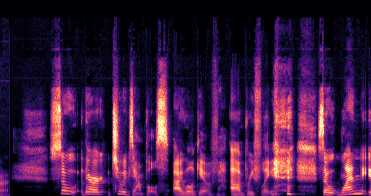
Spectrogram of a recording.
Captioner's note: chuckles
